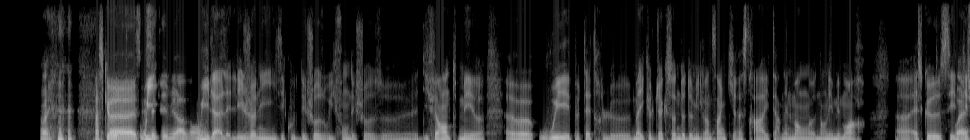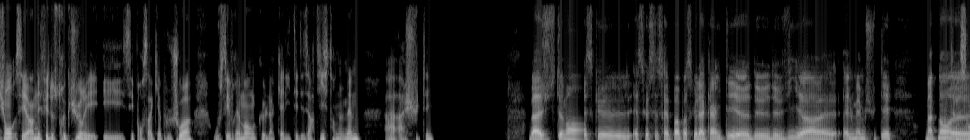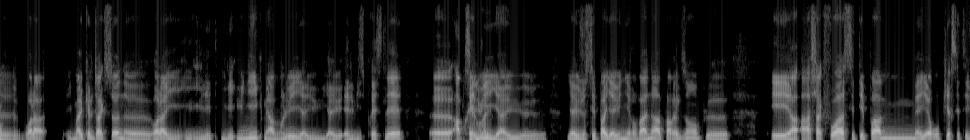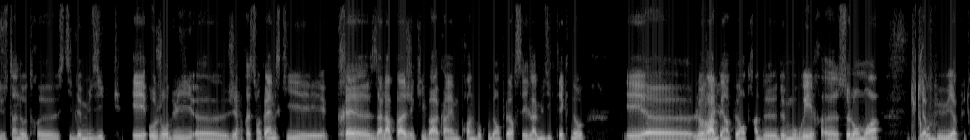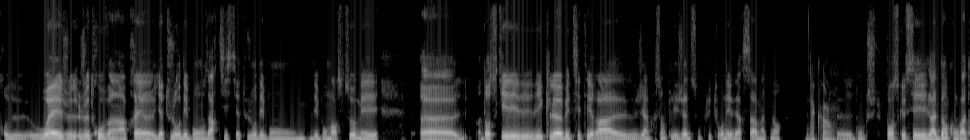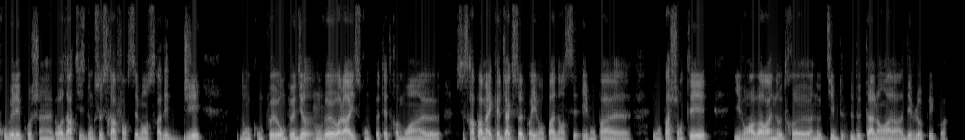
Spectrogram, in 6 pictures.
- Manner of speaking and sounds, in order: laugh; tapping; other background noise; stressed: "choix"
- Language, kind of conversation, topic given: French, podcast, Comment la musique a-t-elle marqué ton identité ?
